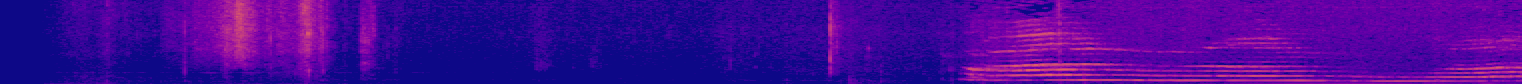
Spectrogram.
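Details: Cat giving one long drawn-out meow with a rich stack of harmonics. The pitch dips and then rises again near the end. It follows a quiet stretch of faint taps and rustles indoors.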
